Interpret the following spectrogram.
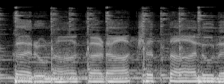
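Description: Malayalam Hindu devotional song: a singer carrying a melody over instrumental accompaniment with a steady beat.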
